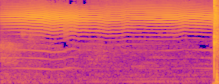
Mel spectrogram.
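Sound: mosquito buzzing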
